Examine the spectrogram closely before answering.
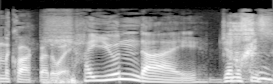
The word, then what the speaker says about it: Hyundai: clock by the way Hyundai Genesis C no Hyundai rhymes with Sunday does it that's just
